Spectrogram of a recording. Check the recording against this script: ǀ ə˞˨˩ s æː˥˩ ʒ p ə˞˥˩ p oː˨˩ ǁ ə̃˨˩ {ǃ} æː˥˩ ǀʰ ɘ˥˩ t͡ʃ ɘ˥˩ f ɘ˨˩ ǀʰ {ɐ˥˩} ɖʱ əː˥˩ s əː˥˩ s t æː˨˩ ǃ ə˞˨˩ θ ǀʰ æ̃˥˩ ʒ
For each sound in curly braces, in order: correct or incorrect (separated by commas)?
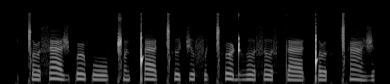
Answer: correct, incorrect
